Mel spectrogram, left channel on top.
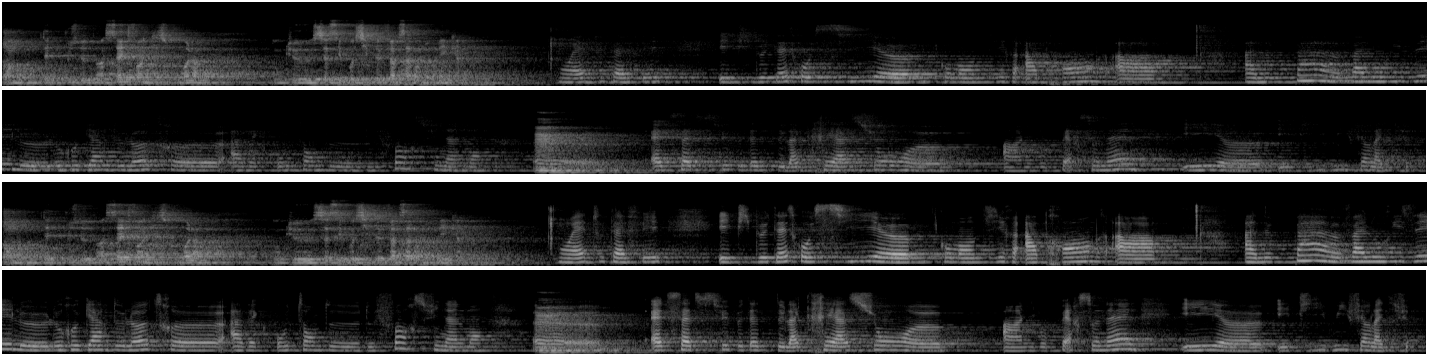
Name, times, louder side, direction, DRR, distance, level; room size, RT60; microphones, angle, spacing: voice 1, 0.0-2.3 2.7-4.6 19.6-19.8, equal, 70° left, -2 dB, 1.4 m, -33 dB
voice 2, 5.6-11.6 12.0-20.5 20.7-23.7 24.3-28.3, right 5 dB, 70° right, 10 dB, 0.3 m, -35 dB
7.0 x 6.2 x 5.4 m, 2.8 s
head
